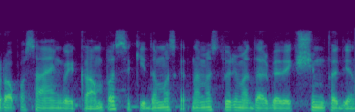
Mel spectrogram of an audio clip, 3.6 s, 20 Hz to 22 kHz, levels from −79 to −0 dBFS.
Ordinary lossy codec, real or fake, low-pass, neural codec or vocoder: Opus, 32 kbps; real; 7.2 kHz; none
